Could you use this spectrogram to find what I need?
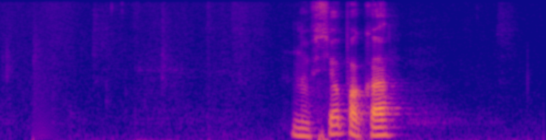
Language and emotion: Russian, neutral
